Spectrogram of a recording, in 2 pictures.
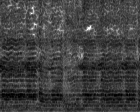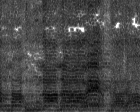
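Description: Background vocal music: voices singing a cappella in long held notes that glide between pitches.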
